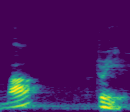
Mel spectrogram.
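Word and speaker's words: Matree: double E মা ট্রি এটা উচ্চারণ হবে মাট্রি এটা আমরা নামটা নিয়েছি হলো মাছ থেকে নিছি মা আর পোল্ট্রি থেকে নিছি হলো ট্রি দুইটা মিলা হয়েছে মা ট্রি আর কি এটা উচ্চারণ করলে অনেক সময় মাত্রীও বলতে পারে মাটিও বলতে পারে তো এই হলো আমাদের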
